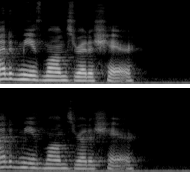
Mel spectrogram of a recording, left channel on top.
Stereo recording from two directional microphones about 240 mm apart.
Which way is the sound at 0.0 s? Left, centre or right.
Left.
